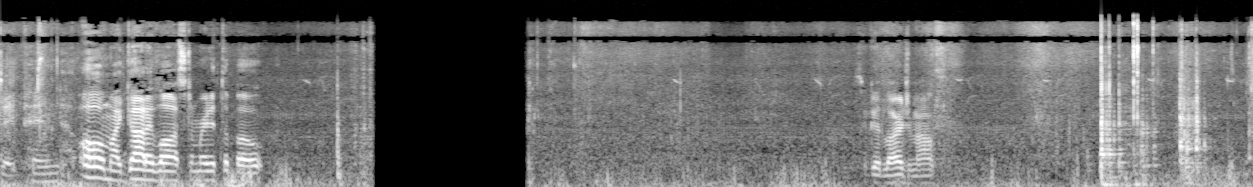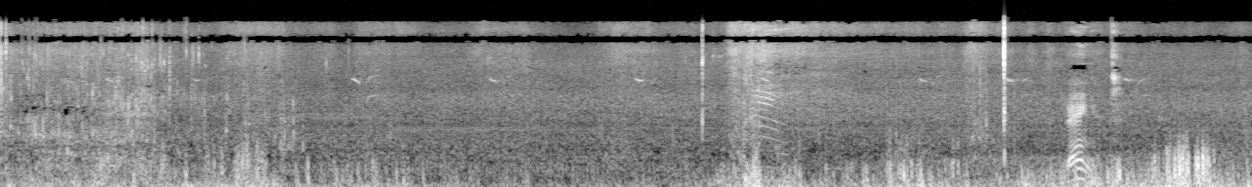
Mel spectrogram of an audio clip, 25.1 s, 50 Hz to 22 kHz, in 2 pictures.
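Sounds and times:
wind rumbling on microphone: 0.0 - 3.8, 5.3 - 25.0
sharp clicks and knocks: 11.0 - 12.2.

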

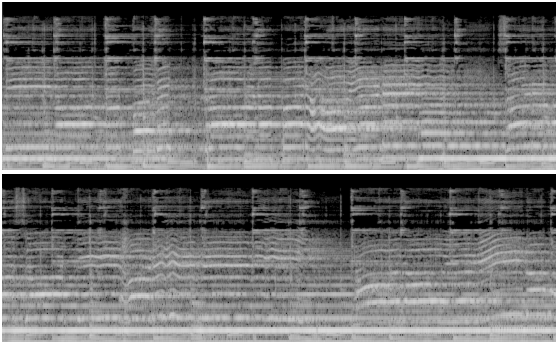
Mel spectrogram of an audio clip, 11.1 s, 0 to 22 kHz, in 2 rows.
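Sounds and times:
loud steady drone: 0.0 - 2.6, 4.1 - 11.0
chanted melody with vibrato: 0.0 - 11.0.

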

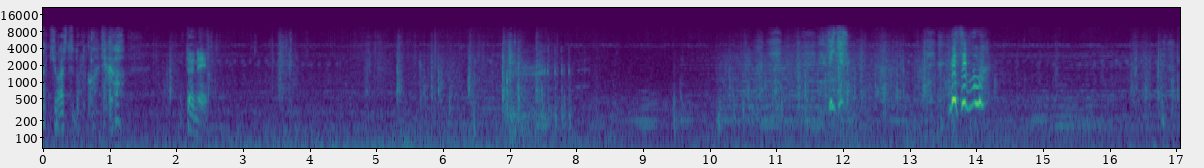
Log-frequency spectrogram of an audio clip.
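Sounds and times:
faint footsteps: 1.6 - 7.9, 9.2 - 17.0.

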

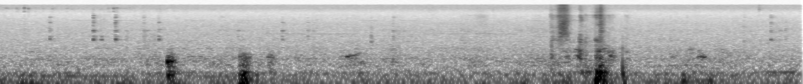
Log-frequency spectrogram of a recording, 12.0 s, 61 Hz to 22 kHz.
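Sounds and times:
soft ticks: 0.4 - 2.8, 3.6 - 6.2, 11.1 - 12.0.

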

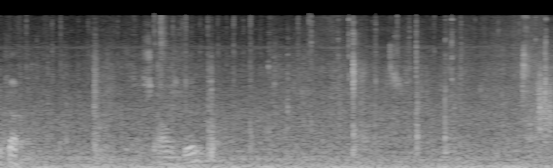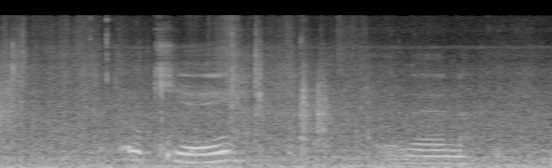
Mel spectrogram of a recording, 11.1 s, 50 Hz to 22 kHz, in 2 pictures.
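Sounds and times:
papers rustling: 0.0 - 9.3
low room hum: 0.0 - 11.0.

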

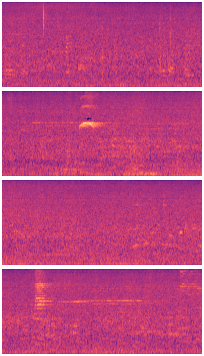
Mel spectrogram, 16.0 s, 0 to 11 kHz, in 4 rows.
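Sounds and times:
street noise: 0.0 - 16.0
vehicles driving past: 0.0 - 16.0.

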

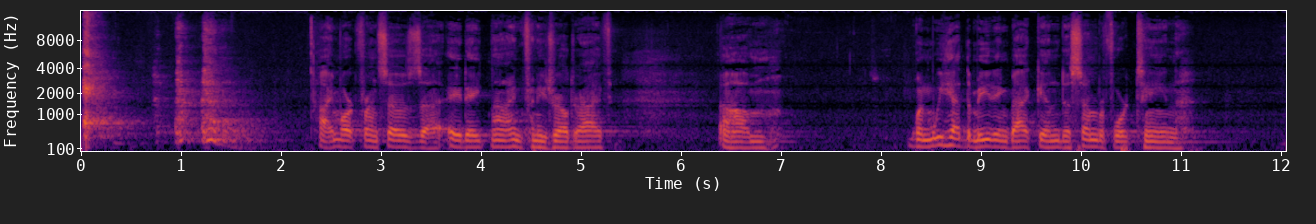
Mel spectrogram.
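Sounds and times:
man clearing his throat: 0.0 - 1.8.

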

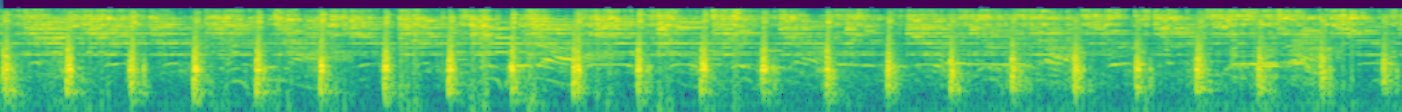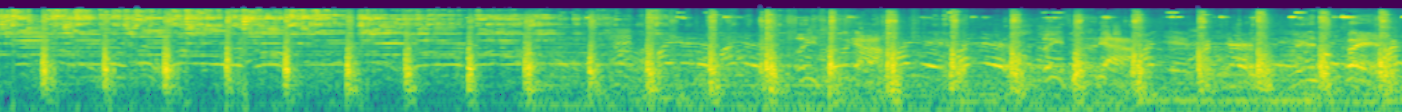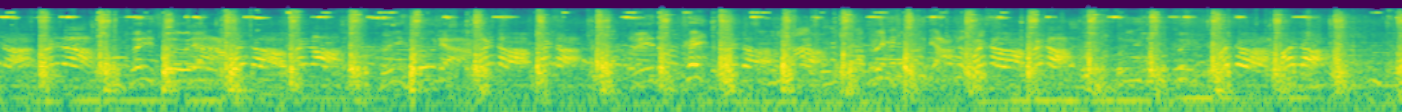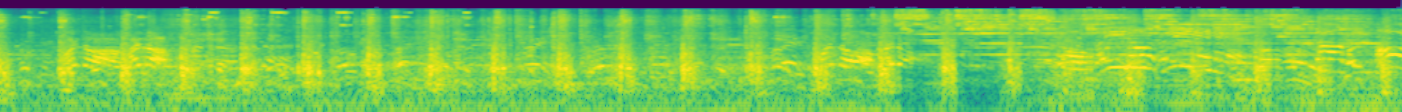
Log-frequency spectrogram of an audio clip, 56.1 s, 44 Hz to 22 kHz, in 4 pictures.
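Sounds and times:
crowd chanting: 0.0 - 56.0
metal handles clanking: 0.0 - 56.0
people shouting a chant: 45.7 - 56.0.

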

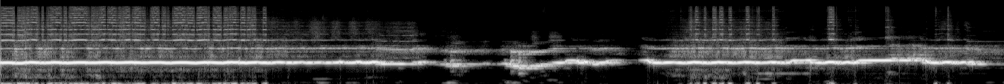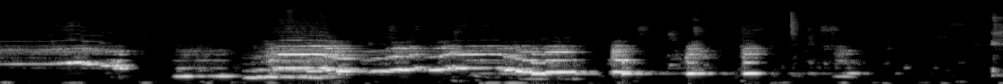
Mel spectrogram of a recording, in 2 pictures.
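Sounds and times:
high notes blown on a tube: 0.0 - 18.9.

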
